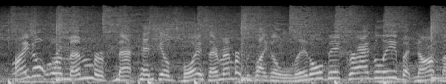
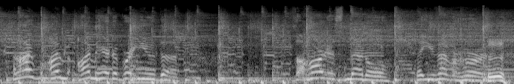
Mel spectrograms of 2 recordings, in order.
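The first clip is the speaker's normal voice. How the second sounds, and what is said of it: Imitates another person's voice. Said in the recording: “Can you do a Matt Pinfield impression?”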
